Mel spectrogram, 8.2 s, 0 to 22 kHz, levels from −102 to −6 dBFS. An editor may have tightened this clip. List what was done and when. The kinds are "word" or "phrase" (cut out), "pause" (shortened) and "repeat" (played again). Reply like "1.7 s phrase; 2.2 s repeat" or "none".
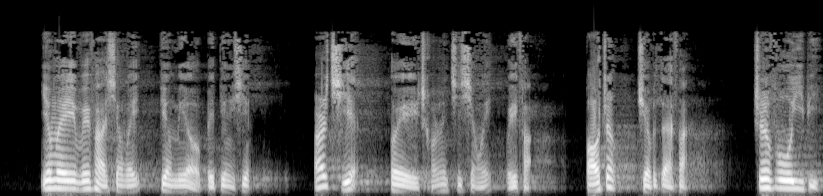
none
